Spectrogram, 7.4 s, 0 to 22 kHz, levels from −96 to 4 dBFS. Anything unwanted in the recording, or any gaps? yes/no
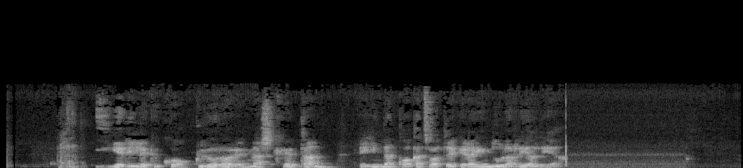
no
